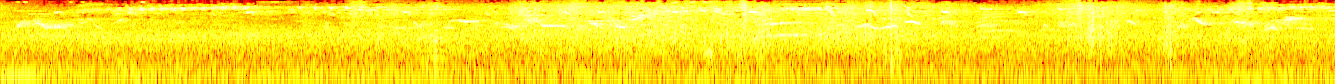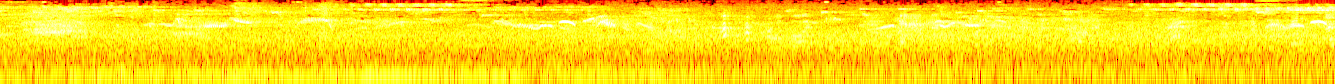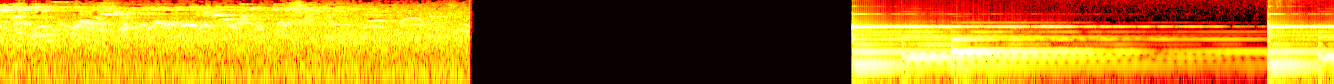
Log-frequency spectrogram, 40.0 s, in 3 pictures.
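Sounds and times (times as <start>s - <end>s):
small birds chirping: 0.0s - 31.4s.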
